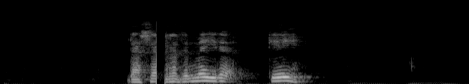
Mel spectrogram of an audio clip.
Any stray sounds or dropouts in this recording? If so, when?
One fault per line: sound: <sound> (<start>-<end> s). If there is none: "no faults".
sound: dropout (1.6-1.7 s)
